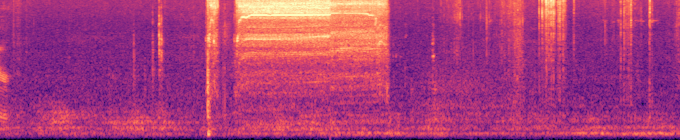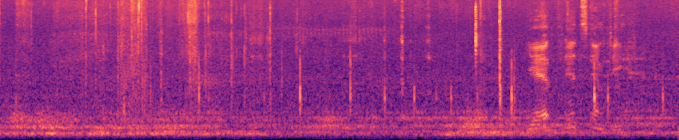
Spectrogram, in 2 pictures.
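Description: Cordless drill backing screws out of a wooden bait hive: a sharp click a few seconds in, then the motor whines for about two seconds, with a shorter burst a few seconds later.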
